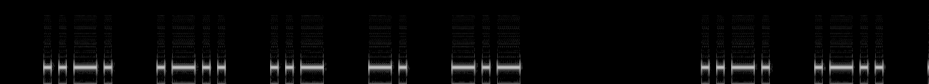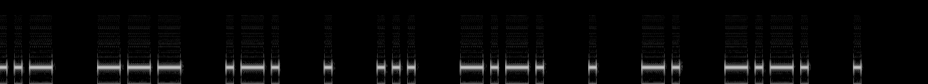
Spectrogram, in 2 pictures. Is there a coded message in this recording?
Yes: Morse code from 0.4 to 17.9 s, heard as a keyed tone, about 16 wpm, spaced as for 11 wpm, 800 Hz. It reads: FLUNK FLUORESCENCE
